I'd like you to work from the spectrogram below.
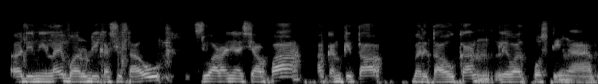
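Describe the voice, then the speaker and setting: The man's voice carries a somewhat breathy quality. He keeps to a moderate pace. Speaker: poet and event host. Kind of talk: hosting an online poetry competition. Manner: animated.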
